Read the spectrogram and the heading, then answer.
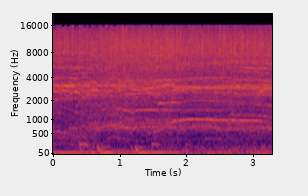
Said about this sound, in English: Yeah, big round of applause to the musical rapper.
